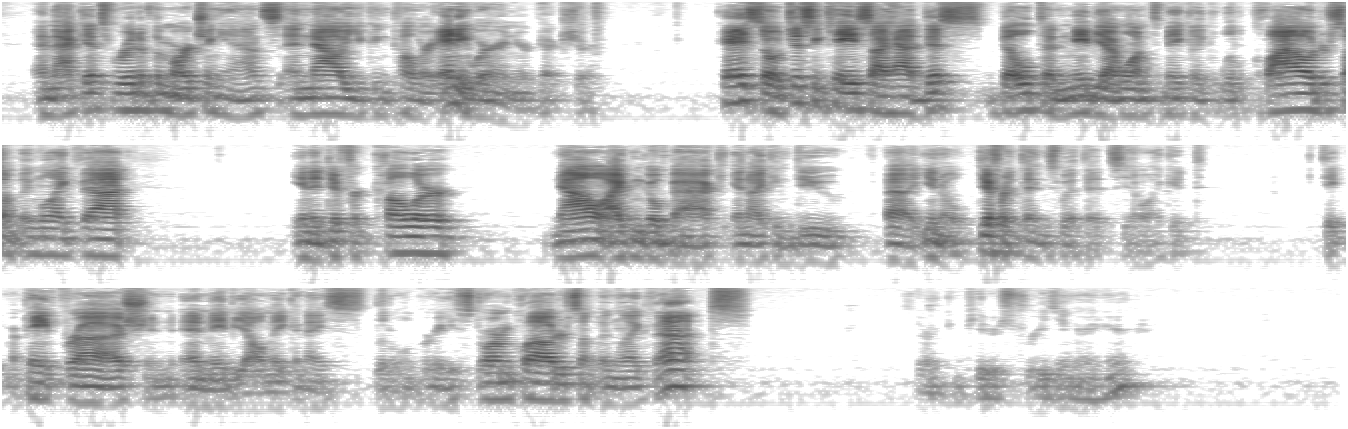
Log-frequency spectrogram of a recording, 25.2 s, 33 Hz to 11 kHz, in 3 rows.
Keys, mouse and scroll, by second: 1.7 click, 2.2 click, 3.5 ctrl+z, 8.7 click, 9.6 click, 17.1 click.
